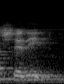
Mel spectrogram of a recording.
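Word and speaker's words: ידיד: Por mi amado significa Yedid, acento en la I.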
